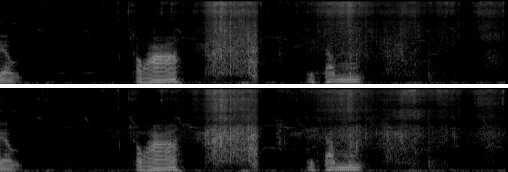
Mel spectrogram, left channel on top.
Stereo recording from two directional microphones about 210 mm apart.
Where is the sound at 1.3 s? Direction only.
35° left (ahead or behind).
